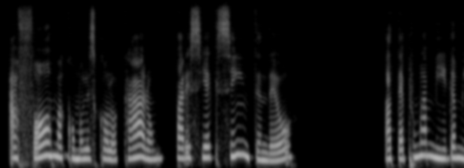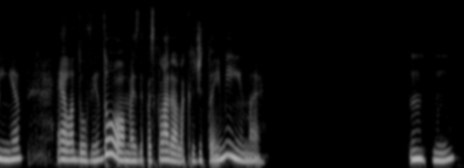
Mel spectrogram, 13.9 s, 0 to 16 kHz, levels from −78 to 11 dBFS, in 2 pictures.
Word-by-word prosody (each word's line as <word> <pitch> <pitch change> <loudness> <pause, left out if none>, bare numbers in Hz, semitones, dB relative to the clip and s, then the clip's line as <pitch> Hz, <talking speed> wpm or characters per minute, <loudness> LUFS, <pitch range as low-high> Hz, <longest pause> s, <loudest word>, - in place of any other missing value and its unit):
a 230 - +1
forma 265 +2 +4
como 210 -2 +1
eles 205 -1 -1
colocaram 205 +2 0 0.2
parecia 230 +1 0
que - - -18
sim, 280 +4 0
entendeu?" 185 -1 0 1.4
Até 205 0 0
para 225 - -4
uma 275 +3 +3
amiga 235 -4 +3
minha, 210 -1 +1 0.5
ela 190 -1 -1
duvidou, 180 - +1
mas 165 -1 -1
depois 165 -1 -7
claro 190 -1 -1
ela 155 -3 -1
acreditou 160 +3 -7
em 190 - 0
mim, 235 -5 +2
né. 160 - -6 2.2
Uhum. 195 0 0
205 Hz, 110 wpm, -24 LUFS, 180-235 Hz, 2.2 s, forma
